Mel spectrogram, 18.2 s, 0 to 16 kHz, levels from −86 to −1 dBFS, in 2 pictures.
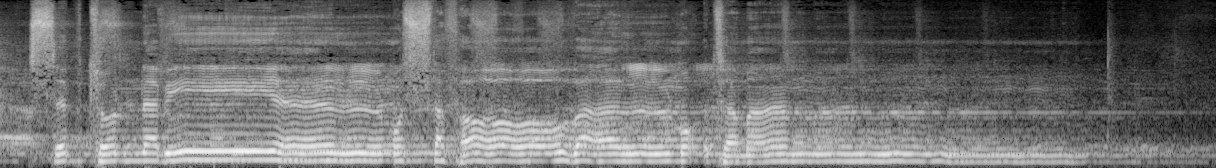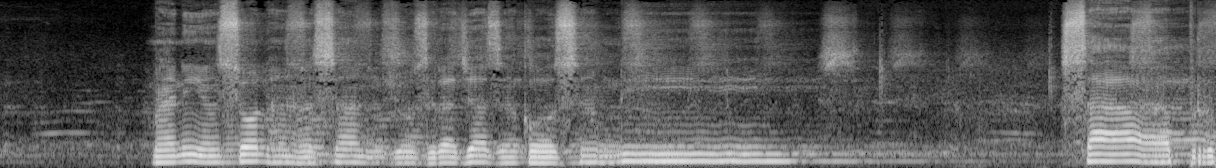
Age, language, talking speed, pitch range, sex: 30-49, Persian, 35 wpm, 135-160 Hz, male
